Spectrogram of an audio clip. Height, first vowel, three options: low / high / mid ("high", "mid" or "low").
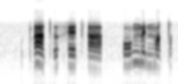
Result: low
